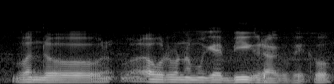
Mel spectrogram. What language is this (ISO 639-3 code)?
kan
